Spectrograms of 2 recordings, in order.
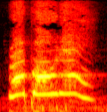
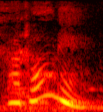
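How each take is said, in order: First: It is cried out with excitement. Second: It is said in a calm, controlled way.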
